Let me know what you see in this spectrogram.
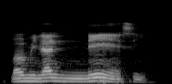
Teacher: dia baca dengan imalah an-nasi iaitu bagi baris bawah sahaja pada kalimah an-nasi.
